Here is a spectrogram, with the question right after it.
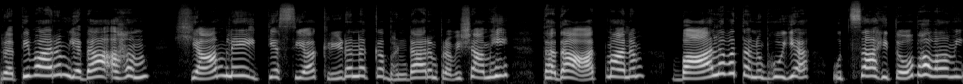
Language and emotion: Sanskrit, happy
